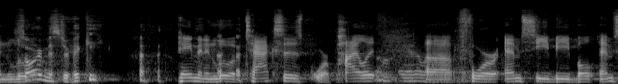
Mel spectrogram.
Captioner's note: laugh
